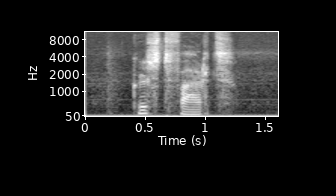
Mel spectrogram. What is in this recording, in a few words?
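"kustvaard", Dutch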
